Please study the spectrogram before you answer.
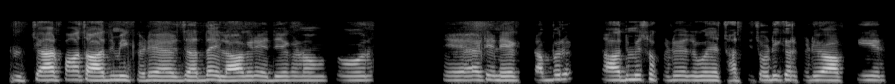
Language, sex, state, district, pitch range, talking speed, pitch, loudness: Rajasthani, male, Rajasthan, Churu, 190-200 Hz, 180 wpm, 195 Hz, -21 LUFS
